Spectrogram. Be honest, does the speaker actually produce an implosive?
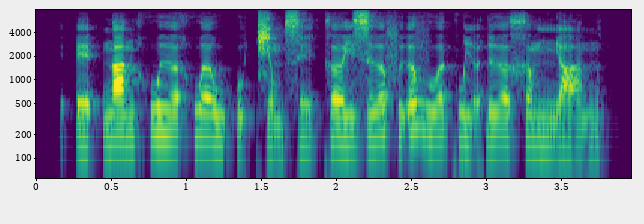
yes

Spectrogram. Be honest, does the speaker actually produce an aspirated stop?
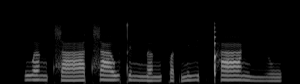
yes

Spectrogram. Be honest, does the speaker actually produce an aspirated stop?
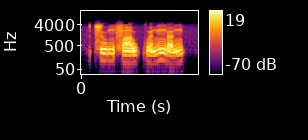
no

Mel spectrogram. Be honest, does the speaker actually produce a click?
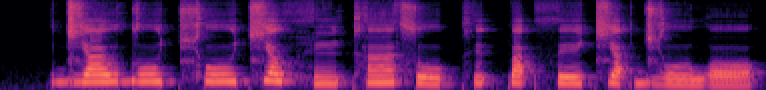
no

